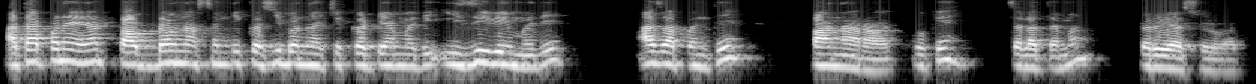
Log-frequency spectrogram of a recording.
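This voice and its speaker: A man giving a screen-recorded software tutorial, explaining step by step and asking himself questions he then answers. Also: a little high, normal speed, low-quality recording. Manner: explains step by step, mixing English terms, repeats questions and answers them.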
